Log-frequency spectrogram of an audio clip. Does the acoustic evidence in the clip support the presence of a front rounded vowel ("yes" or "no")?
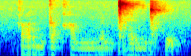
yes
